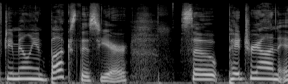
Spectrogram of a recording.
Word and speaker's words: Patreon: It's Patreon.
